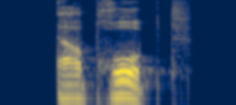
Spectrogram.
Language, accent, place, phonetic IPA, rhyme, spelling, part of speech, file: German, Germany, Berlin, [ɛɐ̯ˈpʁoːpt], -oːpt, erprobt, adjective / verb, De-erprobt.ogg
- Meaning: 1. past participle of erproben 2. inflection of erproben: third-person singular present 3. inflection of erproben: second-person plural present 4. inflection of erproben: plural imperative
